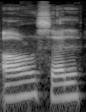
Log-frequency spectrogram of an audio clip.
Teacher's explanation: را ساکن اور اس کے پہلے زبر ہے تو یہ موٹا پڑھا جائے گا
